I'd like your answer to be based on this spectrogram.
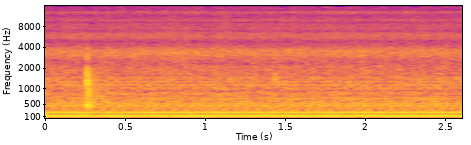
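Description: A vacuum pump draws air out of a large vacuum press bag, a steady low mains-like hum with a faint whir running unchanged throughout, with one small tick near the start.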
